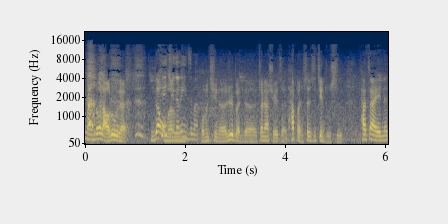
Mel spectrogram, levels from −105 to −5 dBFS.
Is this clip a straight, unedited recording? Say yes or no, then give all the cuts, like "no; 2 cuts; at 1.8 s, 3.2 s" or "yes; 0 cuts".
no; 2 cuts; at 2.3 s, 5.2 s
